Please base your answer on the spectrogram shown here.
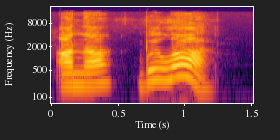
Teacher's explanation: If it's a short one, particularly one syllable word, verb in this case, then when you add another syllable, «а» there, the stress shifts to «а». It happens very often, but there's no rule.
